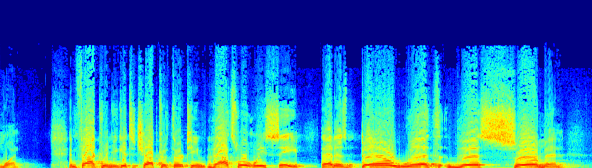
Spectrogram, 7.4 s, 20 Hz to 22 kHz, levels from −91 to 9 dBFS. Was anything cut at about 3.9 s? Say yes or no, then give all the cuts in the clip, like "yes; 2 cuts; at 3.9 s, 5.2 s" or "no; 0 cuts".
yes; 2 cuts; at 2.5 s, 3.9 s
